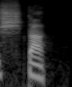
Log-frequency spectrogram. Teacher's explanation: Esse DT aqui no final a gente fala como se fosse um T apenas. A gente não fala DT, tá?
